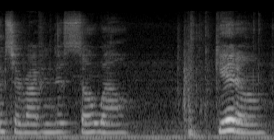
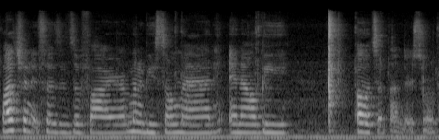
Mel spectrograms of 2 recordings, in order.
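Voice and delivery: ordinary talk, nothing marked

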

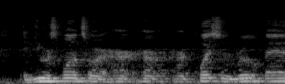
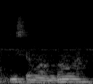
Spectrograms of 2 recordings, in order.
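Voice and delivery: soft, casual echoed question; cool asking back; 7 dB quieter than usual. Acted. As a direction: ask it back quietly, unbothered. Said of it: "be like".

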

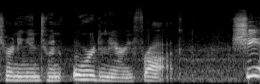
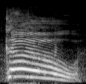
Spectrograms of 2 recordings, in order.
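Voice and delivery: loud, higher drawn-out starting shout; roaring; 6 semitones higher, 6 dB louder than usual. A narrator's reading. Coach launches the race, roaring. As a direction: roar it out like a coach. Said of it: "roared the coach".

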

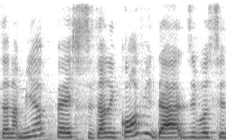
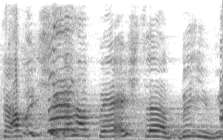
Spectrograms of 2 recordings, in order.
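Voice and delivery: raised-voice arrival call; loud party announcement; 3 semitones higher than usual. Acted. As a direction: announce the birthday girl to the room. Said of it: "Ai, fala baixo".

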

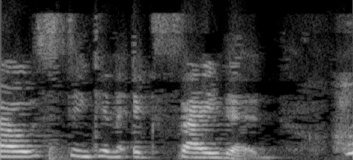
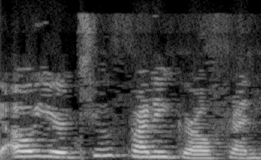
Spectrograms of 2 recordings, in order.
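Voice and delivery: normal talking voice

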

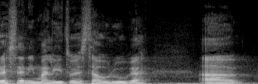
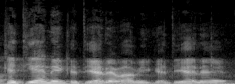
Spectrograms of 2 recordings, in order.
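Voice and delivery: put-on worried child; 8 semitones higher, 4 dB quieter, slower than usual. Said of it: "bien preocupado".

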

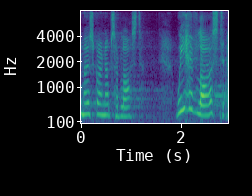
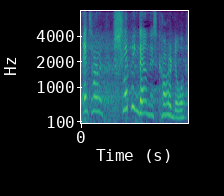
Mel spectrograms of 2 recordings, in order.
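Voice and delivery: usual speaking voice

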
